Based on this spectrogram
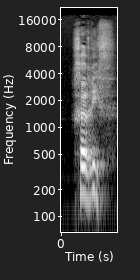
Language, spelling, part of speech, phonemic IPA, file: Dutch, gerief, noun, /ɣəˈrif/, Nl-gerief.ogg
- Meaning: 1. comfort, ease 2. use, utility 3. equipment, tools 4. things, stuff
